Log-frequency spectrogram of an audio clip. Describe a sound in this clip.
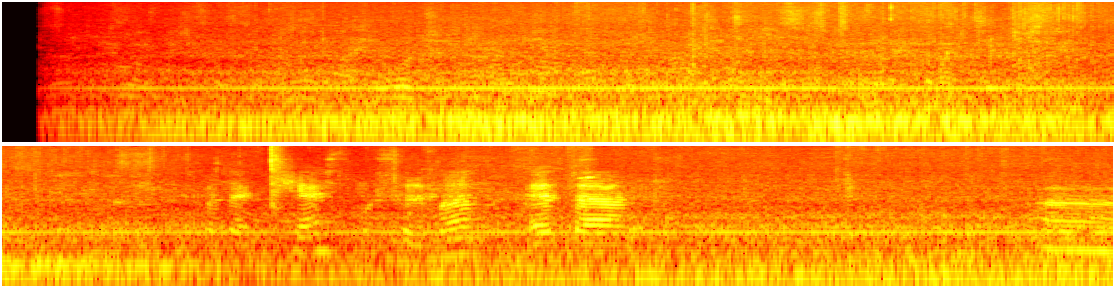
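A bus engine hums steadily as it drives through city traffic.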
